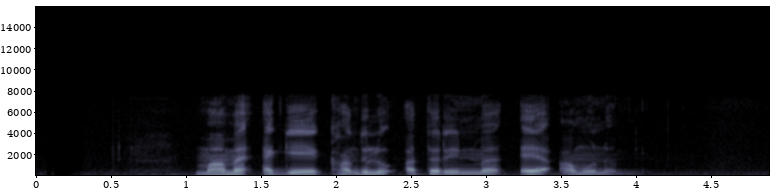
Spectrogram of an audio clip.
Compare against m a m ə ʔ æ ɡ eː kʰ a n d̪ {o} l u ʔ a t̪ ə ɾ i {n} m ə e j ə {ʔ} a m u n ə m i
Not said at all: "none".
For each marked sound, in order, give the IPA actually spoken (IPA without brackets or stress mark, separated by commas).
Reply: u, n, ʔ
